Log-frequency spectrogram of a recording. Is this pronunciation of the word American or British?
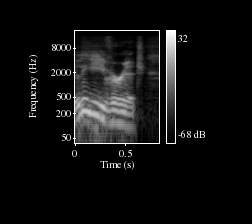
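British. The word is said with a British pronunciation. "But in Britain, we tend to say leverage"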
